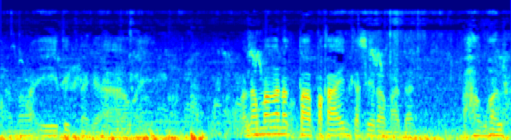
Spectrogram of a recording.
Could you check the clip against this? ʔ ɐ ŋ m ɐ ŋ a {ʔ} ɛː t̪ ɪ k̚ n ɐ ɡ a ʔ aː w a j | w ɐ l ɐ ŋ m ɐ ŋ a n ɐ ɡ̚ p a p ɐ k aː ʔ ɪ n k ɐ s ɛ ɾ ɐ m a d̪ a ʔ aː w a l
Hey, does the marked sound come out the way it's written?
yes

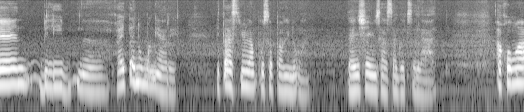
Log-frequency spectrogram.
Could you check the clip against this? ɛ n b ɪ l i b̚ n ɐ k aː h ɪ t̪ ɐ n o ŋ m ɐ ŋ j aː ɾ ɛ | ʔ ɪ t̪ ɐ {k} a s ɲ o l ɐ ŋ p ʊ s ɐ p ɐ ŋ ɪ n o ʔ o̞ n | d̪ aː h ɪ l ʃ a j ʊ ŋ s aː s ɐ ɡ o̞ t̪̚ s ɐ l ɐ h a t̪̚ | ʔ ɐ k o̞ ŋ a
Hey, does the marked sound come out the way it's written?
no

